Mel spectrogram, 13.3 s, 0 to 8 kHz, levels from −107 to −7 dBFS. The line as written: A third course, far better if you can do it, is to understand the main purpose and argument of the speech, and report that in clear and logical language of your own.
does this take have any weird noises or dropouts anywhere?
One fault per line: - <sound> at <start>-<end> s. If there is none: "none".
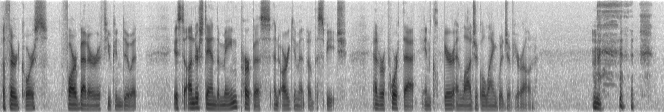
- dropout at 8.7-8.9 s
- laugh at 11.8-13.1 s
